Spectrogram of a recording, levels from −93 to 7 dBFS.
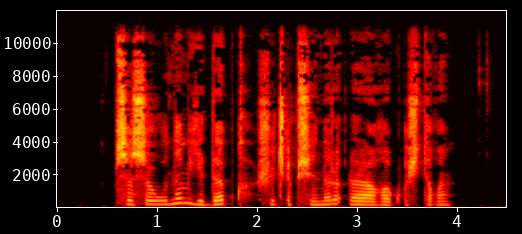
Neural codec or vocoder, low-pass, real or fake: none; 10.8 kHz; real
